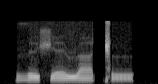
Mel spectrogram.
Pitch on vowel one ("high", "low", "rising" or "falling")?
high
